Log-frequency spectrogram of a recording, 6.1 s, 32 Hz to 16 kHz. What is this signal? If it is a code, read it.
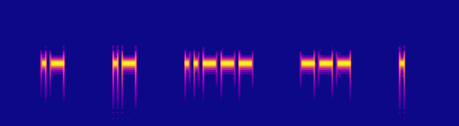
Morse code, heard as a keyed tone, about 20 wpm, spaced as for 10 wpm, 700 Hz. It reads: AA2OE
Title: 102 Lesson 17g - Letter u - Call Signs 20wpm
